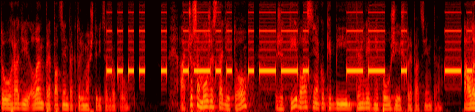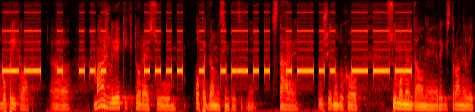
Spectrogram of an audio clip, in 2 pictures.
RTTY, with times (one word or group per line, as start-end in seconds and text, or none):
none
